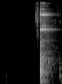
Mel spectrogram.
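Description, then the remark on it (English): A single bright clink of shot glasses touching in a toast, a sharp hit followed by a high, shimmering ring that fades over a moment, after near silence. “Let's take this shot. I'm gonna cheers it.”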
